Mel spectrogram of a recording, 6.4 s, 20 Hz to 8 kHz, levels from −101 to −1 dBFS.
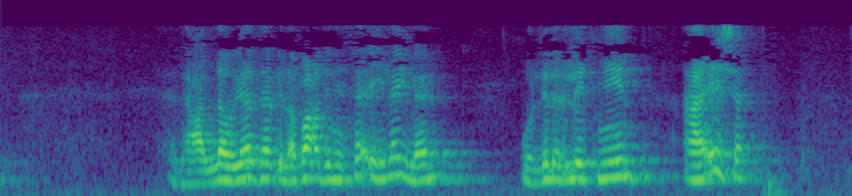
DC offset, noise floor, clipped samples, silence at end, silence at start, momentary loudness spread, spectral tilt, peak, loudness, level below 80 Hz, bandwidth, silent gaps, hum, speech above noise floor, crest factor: under 0.1%; -65 dBFS; under 0.1%; 0.55 s; 1.25 s; 14 LU; -11 dB/octave; -8 dBFS; -27 LUFS; -62 dBFS; 5.8 kHz; none; none; 39 dB; 20 dB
